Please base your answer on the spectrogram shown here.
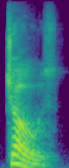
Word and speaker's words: chose: Como pueden ver, se le quita una O y ahora se pronuncia incluso muy distinto. Chose.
